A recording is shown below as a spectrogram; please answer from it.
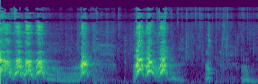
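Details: Belgian Malinois named Tilda, a fearful dog reactive to people and other dogs, in training in Boise, Idaho; a burst of several sharp barks, a single bark, then another quick run of barks and softer trailing yips.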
